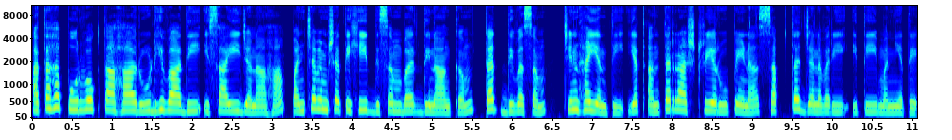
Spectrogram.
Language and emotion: Sanskrit, neutral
